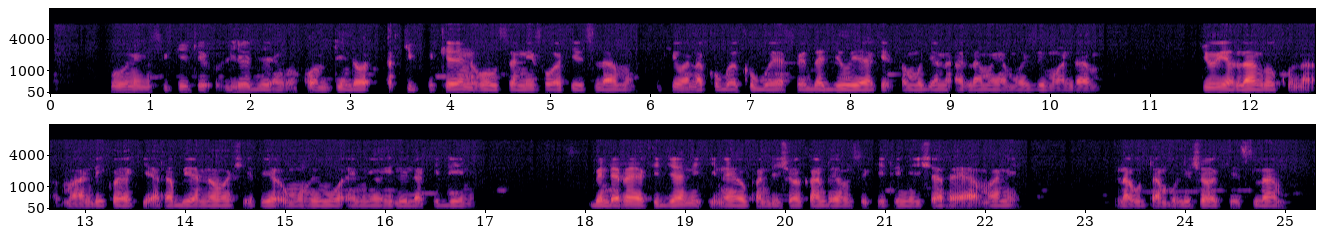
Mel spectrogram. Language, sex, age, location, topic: Swahili, male, 25-35, Mombasa, government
